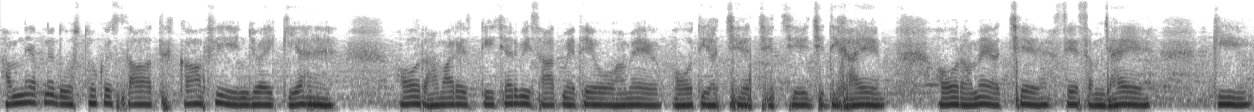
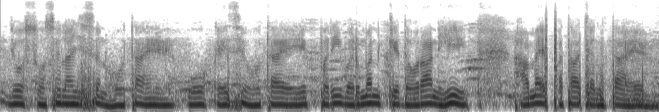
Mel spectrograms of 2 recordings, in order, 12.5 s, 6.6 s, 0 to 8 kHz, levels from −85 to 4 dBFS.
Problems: constant background noise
